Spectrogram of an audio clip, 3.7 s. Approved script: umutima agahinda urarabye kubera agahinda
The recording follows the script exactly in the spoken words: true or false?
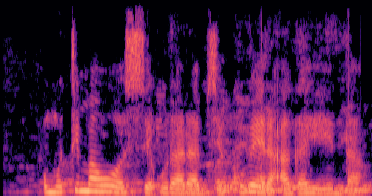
false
